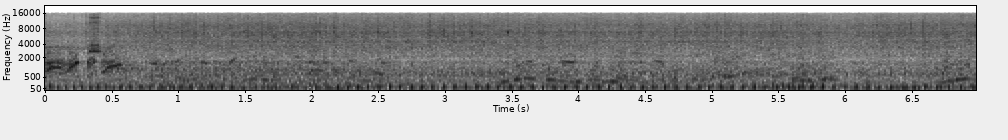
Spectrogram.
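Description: Racing bullock carts rumble along a paved road.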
